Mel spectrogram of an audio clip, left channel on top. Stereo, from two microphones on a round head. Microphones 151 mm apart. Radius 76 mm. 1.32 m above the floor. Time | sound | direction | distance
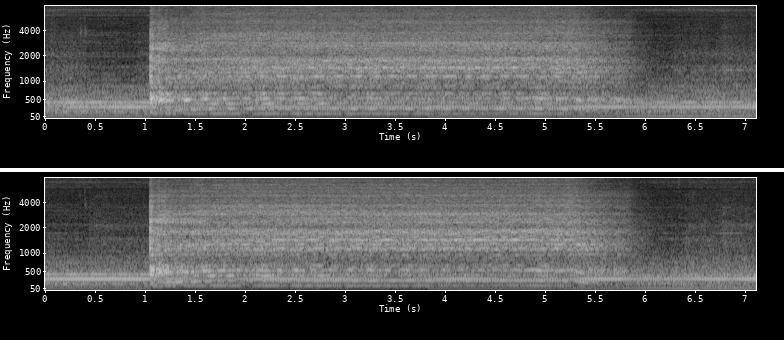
1.0 | a blender | 50° right (ahead or behind) | 4.5 m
